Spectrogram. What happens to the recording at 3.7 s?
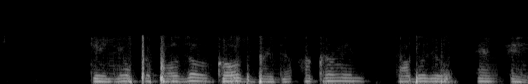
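At 3.7 s the speech carries a steady 200 Hz buzz that rises and falls with its loudness, as it does through the whole clip. This is a filter restarted on every block: the filter discards its memory at each block boundary and starts again from silence, so every block opens with a small transient. Those transients repeat 200 times a second, which fits blocks of about 5 ms, and fuse into a buzz that tracks the signal level.

The same moment also sounds heavily muffled and hoarse, with smeared consonants, again across the entire clip. This is G.723.1 codec damage. The codec works in 30 ms frames and removes everything above 4 kHz, which dulls the speech. At a very low bitrate, which fits its 6.3 kbit/s mode, it updates its model of the voice only slowly, so fast consonant transitions blur together and the voice takes on a rough, hoarse texture.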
